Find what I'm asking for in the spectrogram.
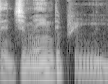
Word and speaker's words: Jermaine Dupri: And of course, my last little bit of music news is Jermaine Dupri. Talking about all female. – Why you say his name like that? – What is it, not Dupri? – I think it's Jermaine Dupri.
